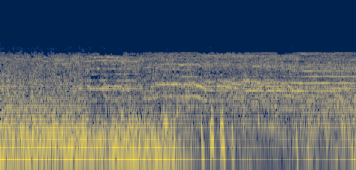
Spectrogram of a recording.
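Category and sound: sound effect, train wreck sound effect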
